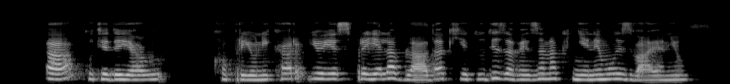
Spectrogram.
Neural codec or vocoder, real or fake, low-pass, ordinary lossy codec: none; real; 7.2 kHz; none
